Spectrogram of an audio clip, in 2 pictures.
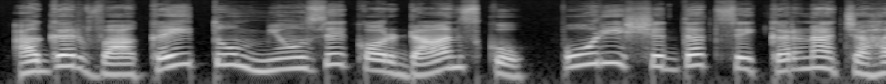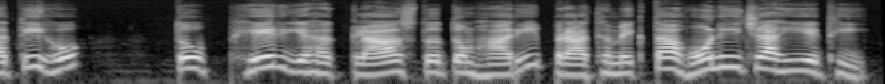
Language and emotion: Hindi, angry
